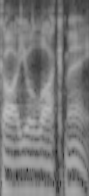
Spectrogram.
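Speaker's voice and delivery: put-on laughing voice. Retelling a man's answer after admitting being scared, imitating him laughing. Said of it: "And he and he laughed".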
